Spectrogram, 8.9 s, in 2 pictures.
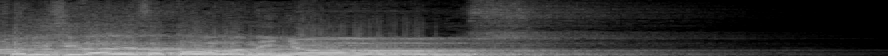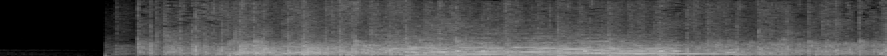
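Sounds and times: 
speech: 0:00.1 - 0:02.5
applause: 0:05.0 - 0:08.8.

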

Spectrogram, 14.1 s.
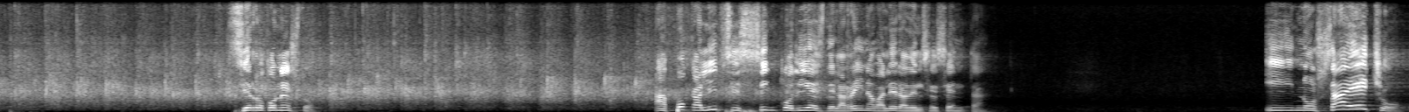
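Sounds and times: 
audience applause: 0:00.0 - 0:08.4
speech: 0:02.4 - 0:03.3, 0:06.6 - 0:10.0, 0:13.1 - 0:14.0.

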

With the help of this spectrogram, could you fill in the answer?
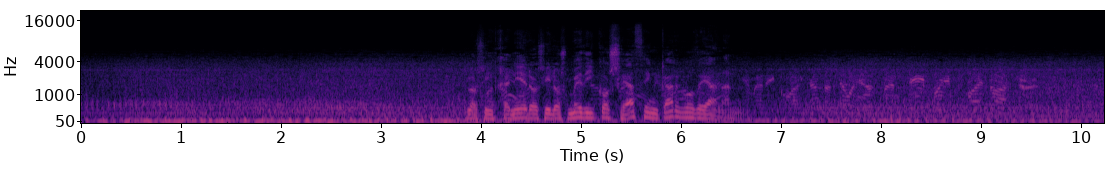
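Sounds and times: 
helicopter rotor chopping during an ocean rescue: 0:00.0 - 0:10.2
speech: 0:03.9 - 0:06.8.

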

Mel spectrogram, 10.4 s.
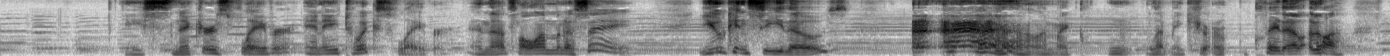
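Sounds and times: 
speech: 0:00.9 - 0:10.3
man clearing his throat in the morning: 0:06.9 - 0:07.8.

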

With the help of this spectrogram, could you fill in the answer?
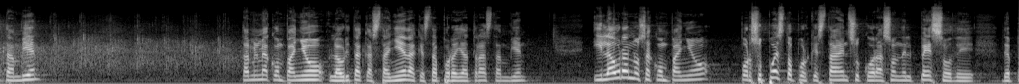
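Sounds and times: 
speech: 0:00.0 - 0:00.5, 0:02.4 - 0:10.1
audience applause: 0:00.0 - 0:02.7.

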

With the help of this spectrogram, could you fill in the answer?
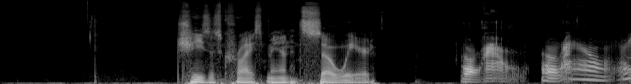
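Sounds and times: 
speech: 0:01.9 - 0:03.8, 0:04.6 - 0:06.3
person imitating an animal growl: 0:04.6 - 0:06.3.

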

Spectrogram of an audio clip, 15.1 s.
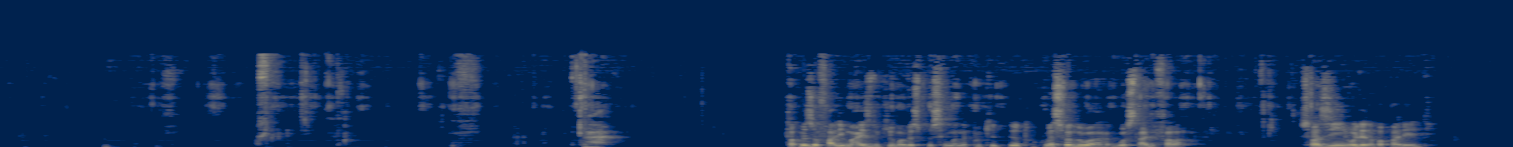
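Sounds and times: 
person drinking water: 0:01.3 - 0:06.4, 0:11.4 - 0:13.1
speech: 0:08.0 - 0:12.0, 0:13.1 - 0:14.4.

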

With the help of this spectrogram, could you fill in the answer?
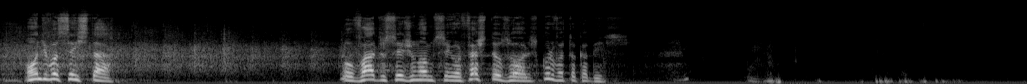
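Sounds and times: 
audience applause: 0:00.0 - 0:04.5
speech: 0:00.2 - 0:01.2, 0:03.4 - 0:06.3.

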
